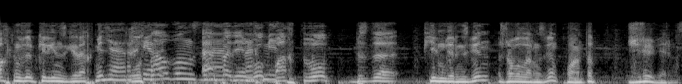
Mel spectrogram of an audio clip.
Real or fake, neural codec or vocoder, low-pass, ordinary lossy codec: real; none; 7.2 kHz; Opus, 24 kbps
